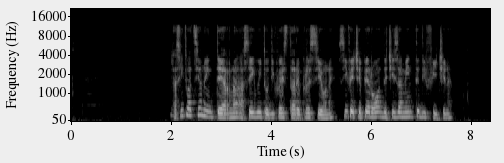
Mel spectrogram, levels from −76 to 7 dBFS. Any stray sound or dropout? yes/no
no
